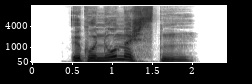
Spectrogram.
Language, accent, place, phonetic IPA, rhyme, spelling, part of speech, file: German, Germany, Berlin, [økoˈnoːmɪʃstn̩], -oːmɪʃstn̩, ökonomischsten, adjective, De-ökonomischsten.ogg
- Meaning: 1. superlative degree of ökonomisch 2. inflection of ökonomisch: strong genitive masculine/neuter singular superlative degree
